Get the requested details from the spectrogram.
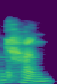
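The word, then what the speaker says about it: קן: A kan and can are both correct, but it's a kan tzipor. Ki karei lecha kan tzipor b'derech choletz v'la'aretz. Yeah, I've heard it pronounced both ways, but kan is the way it's in the Torah itself.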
